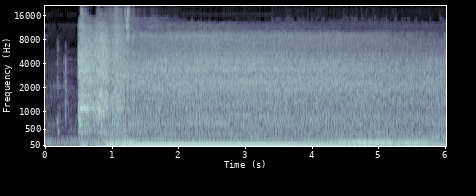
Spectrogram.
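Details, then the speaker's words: "JJ" starting after a catalytic converter was installed to cut exhaust drone: a quick crank, then a loud deep rumble settling to an even idle. It reads about 75 dB against 60 dB ambient, with little audible difference. "About 75 decibels, and honestly to my ears I can't really tell the difference."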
